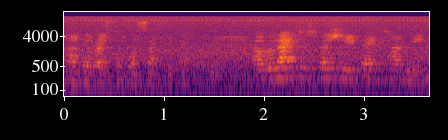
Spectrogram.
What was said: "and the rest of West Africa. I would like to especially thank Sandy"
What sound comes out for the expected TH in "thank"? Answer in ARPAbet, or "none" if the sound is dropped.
F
